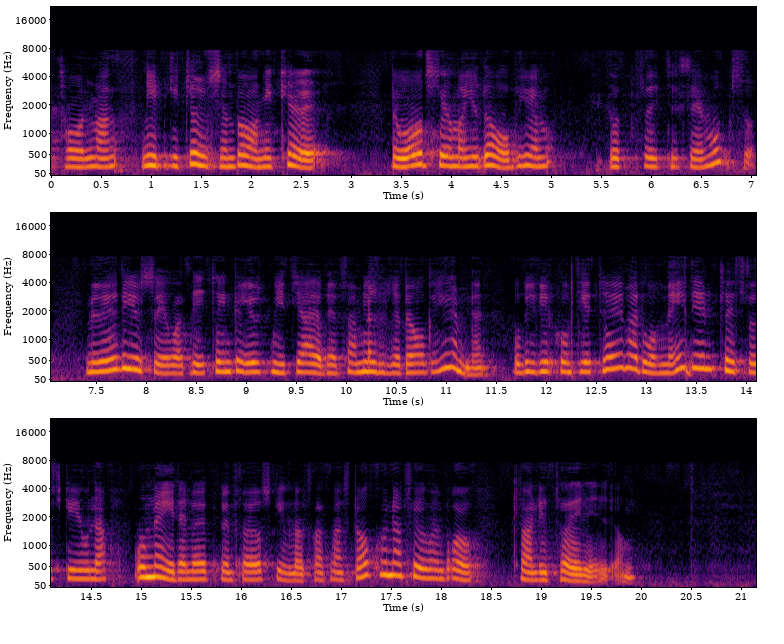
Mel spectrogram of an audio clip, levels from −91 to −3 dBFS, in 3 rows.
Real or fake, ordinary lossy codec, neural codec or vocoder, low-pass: fake; none; codec, 16 kHz, 1 kbps, FunCodec, trained on Chinese and English, 50 frames a second; none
